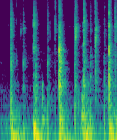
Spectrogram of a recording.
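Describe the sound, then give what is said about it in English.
A bad hand knocks on a hard surface as applause, about seven times in quick, slightly uneven succession, moderately loud, with no voices. “I've got a bad hand and a knock with my bad hand, and then my bad hand hurts.”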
